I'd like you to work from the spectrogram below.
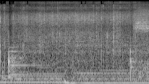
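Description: Curry ingredients for a sweet potato and red lentil curry fry loudly in a pan, a dense steady sizzle with stirring scrapes and a low hum, close up with no voices.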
